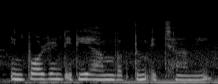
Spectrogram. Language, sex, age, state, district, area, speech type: Sanskrit, female, 18-30, Karnataka, Dharwad, urban, spontaneous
